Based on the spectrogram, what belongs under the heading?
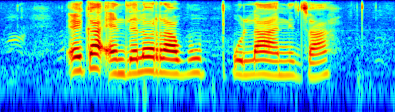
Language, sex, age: Tsonga, female, 20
